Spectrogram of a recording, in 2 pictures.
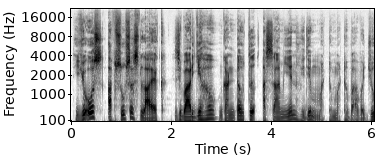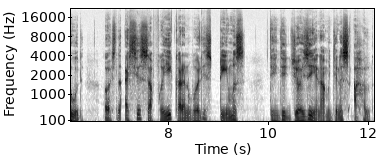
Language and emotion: Kashmiri, sad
